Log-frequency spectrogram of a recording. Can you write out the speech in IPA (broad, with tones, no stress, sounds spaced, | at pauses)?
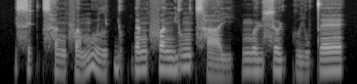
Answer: s ɪ˨˥ k̚ t͡sʰ ɐ˨ ŋ f ɐ˨˥ m uː˨ l ɪ˨˥ k̚ j ʊ˨˥ k̚ l ɐ˥ ŋ f ɐ˥ ŋ j ʊ˥ ŋ t͡sʰ aː˨ j | m ɵ˧ ɥ s ɵ˧ ɥ kʷ iː˨ w t̪ ɛː˥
